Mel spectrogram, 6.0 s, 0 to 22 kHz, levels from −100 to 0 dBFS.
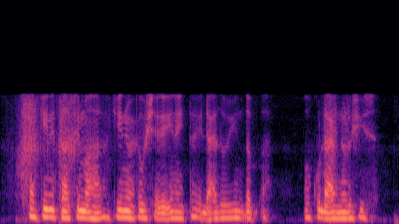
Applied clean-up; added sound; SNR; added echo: none; none; none; none.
